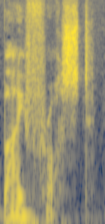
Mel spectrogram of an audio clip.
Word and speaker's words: Bifrost: En nou ja, het wordt ook in Marvel wordt het zo uitgesproken, Bifrost.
